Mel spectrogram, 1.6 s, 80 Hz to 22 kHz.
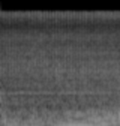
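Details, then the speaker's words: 2004 Toyota Avanza 1.3 G manual, recorded close up in the engine bay: steady, smooth idle with a low hum and no knocks or misses. The engine sounds normal and healthy. "Masih berjalan dengan normal. Dan untuk mesin juga masih seger nih ya."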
